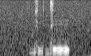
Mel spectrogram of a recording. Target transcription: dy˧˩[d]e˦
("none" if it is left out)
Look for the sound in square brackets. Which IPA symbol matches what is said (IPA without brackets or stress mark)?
d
